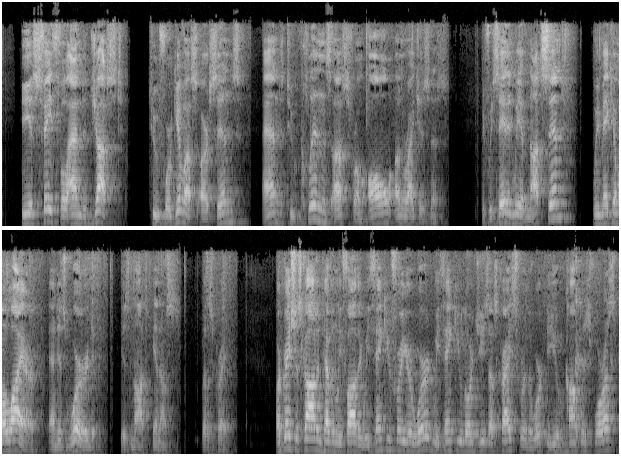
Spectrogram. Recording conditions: large echoing room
